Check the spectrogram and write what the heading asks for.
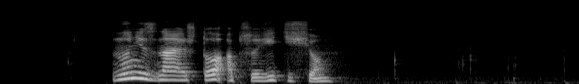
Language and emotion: Russian, neutral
